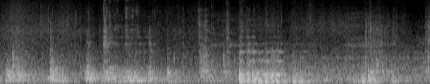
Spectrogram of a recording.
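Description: Low thumps and rumbling from handling gear in an aluminium fishing boat while a hooked crappie is played and the landing net is picked up, loudest a little past the middle.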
